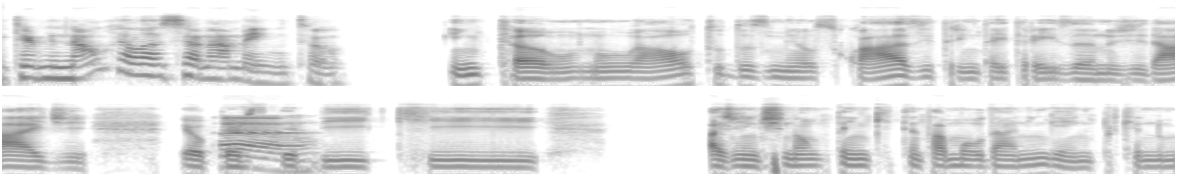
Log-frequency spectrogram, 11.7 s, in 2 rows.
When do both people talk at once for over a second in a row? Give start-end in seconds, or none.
none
